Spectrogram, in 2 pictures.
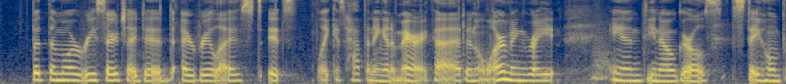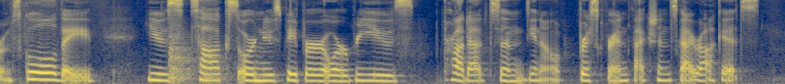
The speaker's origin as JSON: {"language": "English", "town": "Rochester", "region": "New Hampshire", "country": "United States", "said": "I'm from Rochester, New Hampshire."}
